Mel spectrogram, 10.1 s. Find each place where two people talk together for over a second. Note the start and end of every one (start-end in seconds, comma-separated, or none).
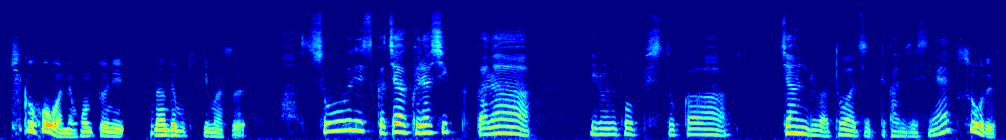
none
